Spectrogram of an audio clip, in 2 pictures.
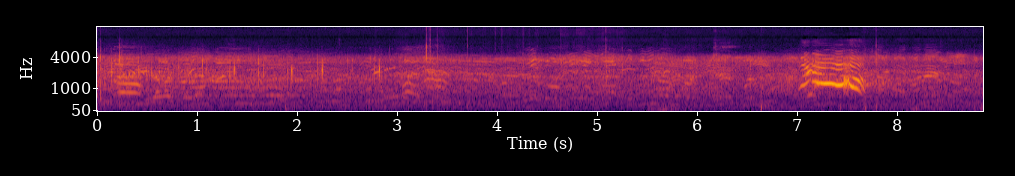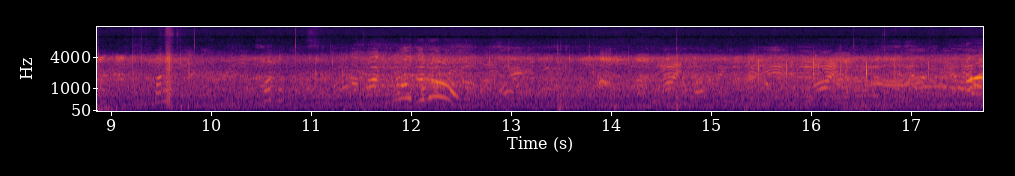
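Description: Young players shout and call out across an open pitch outdoors.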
